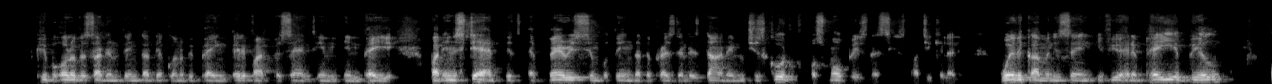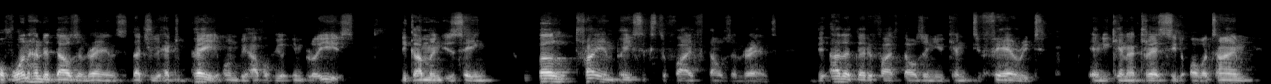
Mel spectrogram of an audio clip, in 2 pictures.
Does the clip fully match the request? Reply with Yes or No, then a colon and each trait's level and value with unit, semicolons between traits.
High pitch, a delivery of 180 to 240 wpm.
Yes: high, 245 Hz; average, 200 wpm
